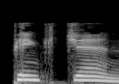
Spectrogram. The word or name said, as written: pink gin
